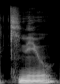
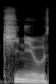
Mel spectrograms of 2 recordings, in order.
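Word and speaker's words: Keyneo: a pris un système de caisse qui s'appelle Kineo, qui est Kineosoft, qui maintenant fait partie de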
